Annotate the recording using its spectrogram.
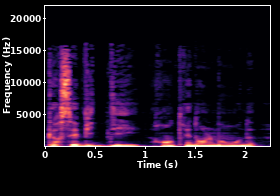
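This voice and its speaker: A man's voice: medium pitch, unhurried, warm tone, husky. A man reading the part of an aging priest, tired and compassionate, speaking with earnest sorrow. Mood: fervent grief. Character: weary compassionate aging male priest, grave and fervent.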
